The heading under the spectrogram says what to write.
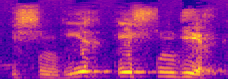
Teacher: distinguir extinguir a letra U não é pronunciada · a pronúncia é distinguir sem pronunciar a letra U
